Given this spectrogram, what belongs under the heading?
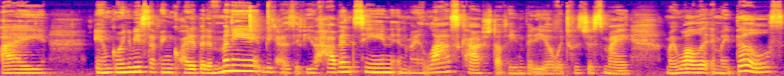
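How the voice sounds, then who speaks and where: In audible room echo, a woman speaks somewhat breathily at a fairly slow pace with ordinary pitch variation. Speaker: budgeting vlogger. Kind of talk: casual vlog tutorial. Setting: home, early morning. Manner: upbeat, cheerful; hesitant, many fillers.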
